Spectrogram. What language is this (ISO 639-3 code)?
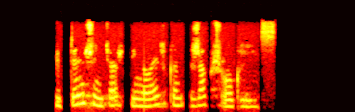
chm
